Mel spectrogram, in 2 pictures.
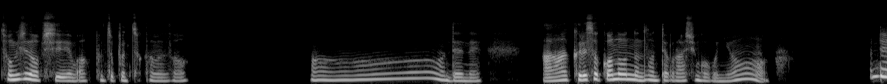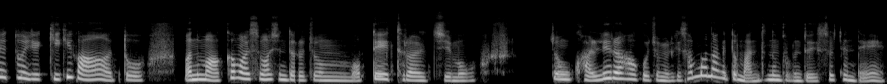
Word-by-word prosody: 정신없이 215 Hz, -7 st, +2 dB
막 165 Hz, +2 st, -8 dB
번쩍번쩍 185 Hz, 0 st, -8 dB
하면서. 165 Hz, 0 st, -8 dB, 1.2 s
아 230 Hz, +7 st, -4 dB
네네. 165 Hz, -1 st, -4 dB, 0.6 s
아 170 Hz, +6 st, +1 dB
그래서 210 Hz, +4 st, +4 dB
꺼 220 Hz, 0 st, +3 dB
놓는 230 Hz, -5 st, +4 dB
선택을 185 Hz, -3 st, -2 dB
하신 180 Hz, +4 st, -4 dB
거군요. 180 Hz, +9 st, -5 dB, 1.0 s
근데 355 Hz, -1 st, +4 dB
또 300 Hz, -2 st, +2 dB
이게 240 Hz, -2 st, +1 dB
기기가 230 Hz, -, +3 dB
또 195 Hz, -2 st, -2 dB, 0.4 s
많으면 210 Hz, -1 st, +6 dB
아까 180 Hz, +11 st, +1 dB
말씀하신 240 Hz, -5 st, +3 dB
대로 200 Hz, -2 st, -1 dB
좀 185 Hz, -2 st, -2 dB
업데이트랄지 185 Hz, -2 st, 0 dB
뭐 170 Hz, +2 st, -3 dB, 0.7 s
좀 235 Hz, -4 st, +2 dB
관리를 255 Hz, +9 st, +3 dB
하고 225 Hz, -4 st, 0 dB
좀 190 Hz, -2 st, -2 dB
이렇게 170 Hz, +2 st, -5 dB
산만하게 345 Hz, -, +1 dB
만드는 195 Hz, +4 st, +1 dB
부분도 170 Hz, -5 st, -4 dB
있을 165 Hz, +7 st, -5 dB
텐데 175 Hz, -6 st, -3 dB
205 Hz, 275 characters per minute, -23 LUFS, 180-235 Hz, 1.2 s, 많으면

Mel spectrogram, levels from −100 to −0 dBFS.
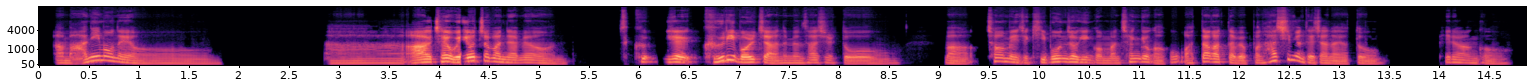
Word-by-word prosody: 아 115 Hz, -, -4 dB
많이 210 Hz, -, +1 dB
머네요. 100 Hz, -, -5 dB, 1.0 s
아. 105 Hz, +1 st, -11 dB
아 150 Hz, -, +7 dB
제가 175 Hz, +3 st, +6 dB
왜 140 Hz, -, +9 dB
여쭤봤냐면 130 Hz, -, +1 dB, 0.5 s
스 -, -, -10 dB
그 -, -, -5 dB
이게 150 Hz, +1 st, +3 dB
그리 215 Hz, +10 st, +4 dB
멀지 140 Hz, +1 st, +4 dB
않으면 115 Hz, +2 st, -3 dB
사실 125 Hz, -1 st, -7 dB
또 100 Hz, 0 st, -6 dB, 0.4 s
막 100 Hz, -2 st, -6 dB
처음에 180 Hz, -5 st, -1 dB
이제 120 Hz, -3 st, -5 dB
기본적인 145 Hz, +2 st, -1 dB
것만 110 Hz, -2 st, -6 dB
챙겨 160 Hz, +6 st, -3 dB
가고 105 Hz, +8 st, -9 dB
왔다 110 Hz, +11 st, 0 dB
갔다 155 Hz, -1 st, 0 dB
몇 105 Hz, -1 st, -4 dB
번 120 Hz, -, -7 dB
하시면 215 Hz, -, 0 dB
되잖아요 105 Hz, -4 st, -4 dB
또 100 Hz, -1 st, -7 dB, 0.6 s
필요한 130 Hz, -5 st, -7 dB
거. 100 Hz, -1 st, -13 dB
115 Hz, 260 characters per minute, -24 LUFS, 105-150 Hz, 1.0 s, 왜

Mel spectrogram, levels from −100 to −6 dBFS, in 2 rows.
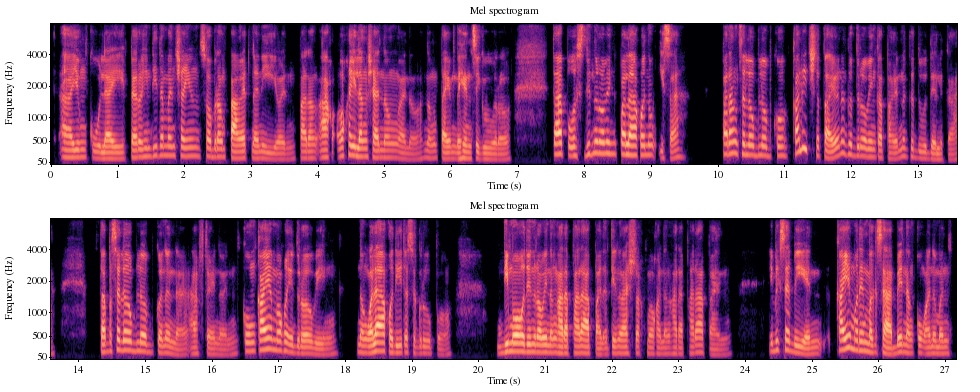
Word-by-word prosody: ah, 155 Hz, -2 st, +2 dB
'yong 155 Hz, +1 st, -2 dB
kulay 130 Hz, -2 st, -1 dB
pero 155 Hz, +1 st, +2 dB
hindi 175 Hz, +3 st, -5 dB
naman 195 Hz, 0 st, -3 dB
siya 190 Hz, -1 st, +1 dB
'yong 180 Hz, -1 st, -8 dB
sobrang 165 Hz, -1 st, -1 dB
pangit 140 Hz, -2 st, +3 dB
na 135 Hz, -, 0 dB
neon 120 Hz, -2 st, -7 dB
parang, 140 Hz, 0 st, -2 dB
ah, 155 Hz, +1 st, +2 dB, 0.2 s
okey 205 Hz, +1 st, +3 dB
lang 175 Hz, -2 st, +3 dB
siya 150 Hz, -2 st, +3 dB
no'ng 150 Hz, -1 st, -6 dB
ano, 120 Hz, +1 st, -10 dB
no'ng 145 Hz, -1 st, -10 dB
time 125 Hz, +1 st, 0 dB
na 125 Hz, -, 0 dB
'yon 135 Hz, -1 st, 0 dB
siguro. 120 Hz, -2 st, -2 dB, 0.5 s
Tapos 220 Hz, -4 st, +3 dB
dinrowing 235 Hz, +3 st, -1 dB
pala 215 Hz, -2 st, +6 dB
ako 205 Hz, +1 st, 0 dB
no'ng 205 Hz, 0 st, -6 dB
isa. 145 Hz, +3 st, 0 dB, 0.5 s
Parang 235 Hz, +2 st, +2 dB
sa 220 Hz, -2 st, -1 dB
loob-loob 195 Hz, -3 st, -2 dB
ko 190 Hz, -, -3 dB
college 300 Hz, -, +2 dB
na 190 Hz, -, -5 dB
tayo 135 Hz, -, +2 dB
nagdo-drawing 185 Hz, -8 st, -4 dB
ka 150 Hz, -, -1 dB
pa 125 Hz, -2 st, -8 dB
rin, 155 Hz, -, -10 dB
nagdu-doodle 135 Hz, -9 st, -8 dB
ka. 110 Hz, +3 st, -12 dB, 0.7 s
Tapos 160 Hz, +7 st, +2 dB
sa 210 Hz, -, +3 dB
loob 195 Hz, -2 st, +1 dB
loob 170 Hz, -3 st, 0 dB
ko 155 Hz, -, -2 dB
no'n, 140 Hz, -5 st, -3 dB
ah, 110 Hz, +1 st, -9 dB
after 125 Hz, -2 st, -7 dB
no'n, 115 Hz, +3 st, -13 dB
kung 180 Hz, 0 st, -3 dB
kaya 215 Hz, +2 st, +6 dB
mo 200 Hz, -2 st, 0 dB
akong 170 Hz, -4 st, +1 dB
i-drawing 125 Hz, -4 st, -3 dB, 0.3 s
no'ng 150 Hz, -2 st, -2 dB
wala 180 Hz, +4 st, +8 dB
ako 155 Hz, -4 st, 0 dB
dito 150 Hz, +1 st, -3 dB
sa -, -, -2 dB
grupo, 130 Hz, -4 st, -12 dB, 0.7 s
'di 160 Hz, +5 st, +4 dB
mo 175 Hz, 0 st, +7 dB
ako -, -, +6 dB
dinrowing 155 Hz, -1 st, +3 dB
ng 150 Hz, -, -2 dB
harap-harapan 140 Hz, -4 st, +1 dB
at 115 Hz, -, -19 dB
tinrashtrack 140 Hz, 0 st, -2 dB
mo 130 Hz, -, -5 dB
ako 130 Hz, 0 st, -7 dB
ng 125 Hz, -, -8 dB
harap-harapan. 130 Hz, -4 st, -6 dB, 0.7 s
Ibig 195 Hz, +2 st, 0 dB
sabihin, 135 Hz, -, 0 dB, 0.2 s
kaya 215 Hz, +5 st, +6 dB
mo 215 Hz, -, -1 dB
rin 195 Hz, -2 st, +1 dB
magsabi 150 Hz, -1 st, +3 dB
ng 140 Hz, -2 st, -2 dB
kung 145 Hz, -4 st, -4 dB
ano 135 Hz, +1 st, -3 dB
man 130 Hz, 0 st, -4 dB
150 Hz, 190 wpm, -24 LUFS, 130-185 Hz, 0.7 s, wala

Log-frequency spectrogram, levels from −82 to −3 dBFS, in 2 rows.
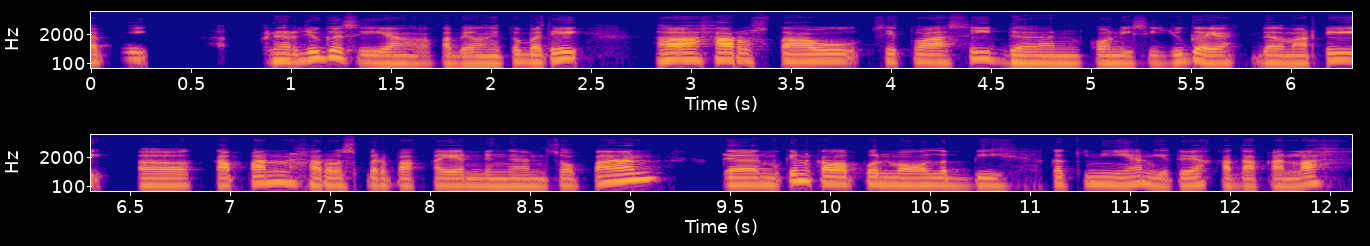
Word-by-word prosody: tapi, 165 Hz, +5 st, -4 dB, 0.6 s
benar 145 Hz, +1 st, 0 dB
juga 175 Hz, +6 st, +3 dB
sih 125 Hz, -4 st, -5 dB
yang 115 Hz, 0 st, -1 dB
Kakak 110 Hz, 0 st, -4 dB
bilang 110 Hz, +1 st, -2 dB
itu 110 Hz, -, -5 dB
berarti, 150 Hz, +7 st, +2 dB, 0.4 s
eee, 155 Hz, +1 st, +8 dB
harus 155 Hz, -2 st, +5 dB
tahu 140 Hz, +1 st, +3 dB
situasi 140 Hz, +3 st, 0 dB
dan 115 Hz, -3 st, -3 dB
kondisi 115 Hz, 0 st, -5 dB
juga 130 Hz, +3 st, -1 dB
ya 120 Hz, 0 st, +2 dB
dalam 120 Hz, -1 st, -2 dB
arti, 155 Hz, +5 st, +1 dB
eee, 120 Hz, 0 st, -1 dB
kapan 150 Hz, +6 st, +3 dB
harus 125 Hz, -5 st, -1 dB
berpakaian 120 Hz, 0 st, -1 dB
dengan 115 Hz, -1 st, -5 dB
sopan, 160 Hz, -, +3 dB, 0.3 s
dan 130 Hz, 0 st, +1 dB
mungkin 180 Hz, +8 st, -2 dB
kalaupun 145 Hz, -2 st, +3 dB
mau 130 Hz, 0 st, 0 dB
lebih 125 Hz, -2 st, -6 dB, 0.2 s
kekinian 140 Hz, +1 st, -4 dB
gitu 125 Hz, +1 st, -3 dB
ya -, -, -4 dB
katakanlah, 115 Hz, +4 st, 0 dB
130 Hz, 160 wpm, -23 LUFS, 120-145 Hz, 0.6 s, eee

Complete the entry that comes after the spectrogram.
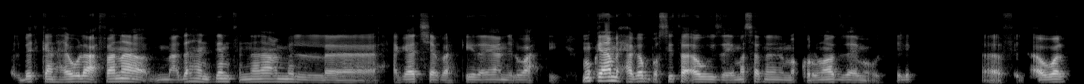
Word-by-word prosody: البيت 130 Hz, +1 st, -4 dB
كان 125 Hz, -2 st, -1 dB
هيولع 130 Hz, +3 st, +4 dB
فأنا 135 Hz, 0 st, +5 dB
بعدها 115 Hz, +5 st, -3 dB
نِدمْت 135 Hz, +2 st, -3 dB
إن 120 Hz, +2 st, -6 dB
أنا 130 Hz, +1 st, 0 dB
أعمل 120 Hz, -5 st, -5 dB
آآ، 95 Hz, -2 st, -3 dB
حاجات 120 Hz, 0 st, -2 dB
شَبَه 105 Hz, -3 st, -3 dB
كده 115 Hz, -1 st, -5 dB
يعني 110 Hz, -1 st, -4 dB
لوحدي، 110 Hz, -1 st, -6 dB, 0.2 s
ممكن 160 Hz, +3 st, +5 dB
أعمل 175 Hz, +1 st, +9 dB
حاجات 135 Hz, +2 st, +3 dB
بسيطة 135 Hz, -1 st, 0 dB
أوي، 120 Hz, 0 st, +3 dB
زي 105 Hz, -2 st, -6 dB
مثلًا 120 Hz, 0 st, -4 dB
المكرونات 110 Hz, +2 st, -2 dB
زي 110 Hz, -2 st, -4 dB
ما 100 Hz, -, -9 dB
قُلت -, -, -18 dB
لِك -, -, -10 dB, 0.7 s
آآ -, -, -3 dB
في -, -, -18 dB
الأول 125 Hz, +2 st, +2 dB
120 Hz, 165 wpm, -25 LUFS, 110-130 Hz, 0.7 s, أعمل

